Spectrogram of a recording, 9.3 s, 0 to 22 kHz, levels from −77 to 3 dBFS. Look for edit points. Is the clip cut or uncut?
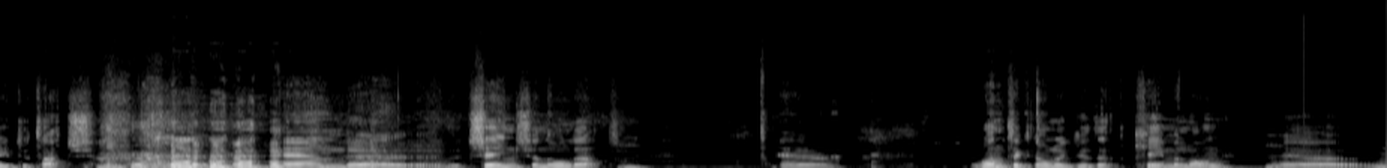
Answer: uncut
